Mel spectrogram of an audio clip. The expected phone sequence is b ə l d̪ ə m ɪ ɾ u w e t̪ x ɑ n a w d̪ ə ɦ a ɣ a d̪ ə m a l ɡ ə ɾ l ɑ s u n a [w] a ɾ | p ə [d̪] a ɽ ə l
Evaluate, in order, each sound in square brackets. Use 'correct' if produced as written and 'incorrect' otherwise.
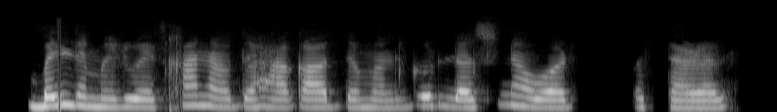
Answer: correct, incorrect

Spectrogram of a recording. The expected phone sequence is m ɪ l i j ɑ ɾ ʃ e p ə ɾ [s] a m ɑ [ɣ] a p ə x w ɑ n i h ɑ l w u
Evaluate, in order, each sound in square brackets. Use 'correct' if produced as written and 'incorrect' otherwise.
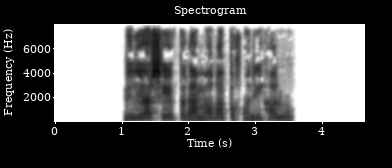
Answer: incorrect, correct

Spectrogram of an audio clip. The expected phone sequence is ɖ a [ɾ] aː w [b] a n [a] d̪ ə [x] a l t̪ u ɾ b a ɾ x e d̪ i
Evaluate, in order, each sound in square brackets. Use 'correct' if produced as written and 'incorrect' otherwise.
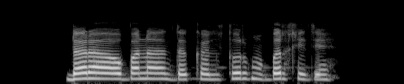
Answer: correct, correct, correct, incorrect

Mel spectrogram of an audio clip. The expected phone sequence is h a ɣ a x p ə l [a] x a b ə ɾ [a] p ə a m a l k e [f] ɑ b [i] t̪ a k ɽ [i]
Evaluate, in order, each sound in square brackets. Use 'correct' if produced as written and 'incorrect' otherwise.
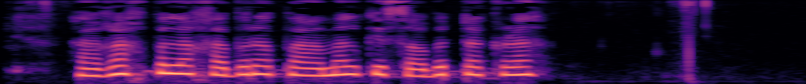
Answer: correct, correct, incorrect, incorrect, incorrect

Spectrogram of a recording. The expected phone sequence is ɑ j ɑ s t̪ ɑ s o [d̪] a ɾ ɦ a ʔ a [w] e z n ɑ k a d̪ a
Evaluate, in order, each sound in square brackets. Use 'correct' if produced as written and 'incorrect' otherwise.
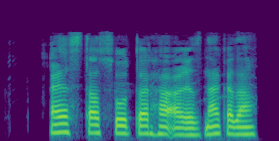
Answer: incorrect, incorrect

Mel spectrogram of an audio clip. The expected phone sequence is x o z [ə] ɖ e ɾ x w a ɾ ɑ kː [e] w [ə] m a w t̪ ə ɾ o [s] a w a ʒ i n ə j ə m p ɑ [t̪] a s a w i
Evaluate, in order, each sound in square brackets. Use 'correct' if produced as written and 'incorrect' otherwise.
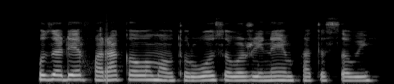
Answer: correct, incorrect, correct, correct, correct

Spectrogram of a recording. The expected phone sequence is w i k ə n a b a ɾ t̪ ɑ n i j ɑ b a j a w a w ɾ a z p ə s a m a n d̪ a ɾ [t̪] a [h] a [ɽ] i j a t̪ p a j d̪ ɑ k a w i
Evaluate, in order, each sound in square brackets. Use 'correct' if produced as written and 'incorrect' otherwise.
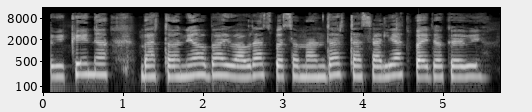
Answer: correct, incorrect, incorrect

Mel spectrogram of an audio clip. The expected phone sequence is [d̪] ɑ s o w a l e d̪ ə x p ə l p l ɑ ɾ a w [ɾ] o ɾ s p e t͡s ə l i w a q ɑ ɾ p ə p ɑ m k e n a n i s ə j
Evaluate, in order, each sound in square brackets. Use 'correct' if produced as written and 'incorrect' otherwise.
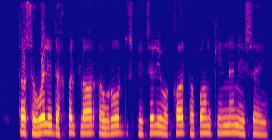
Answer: incorrect, correct

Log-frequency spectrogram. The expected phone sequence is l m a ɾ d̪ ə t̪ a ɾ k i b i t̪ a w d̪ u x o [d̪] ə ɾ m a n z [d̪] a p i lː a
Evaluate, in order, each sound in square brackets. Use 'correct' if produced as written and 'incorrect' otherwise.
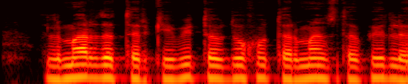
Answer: incorrect, incorrect

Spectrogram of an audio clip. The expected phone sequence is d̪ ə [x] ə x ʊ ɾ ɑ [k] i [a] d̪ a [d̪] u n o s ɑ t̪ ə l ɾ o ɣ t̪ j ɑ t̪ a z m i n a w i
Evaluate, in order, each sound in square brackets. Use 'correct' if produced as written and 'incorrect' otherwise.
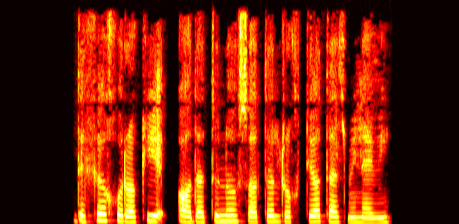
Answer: correct, correct, incorrect, incorrect

